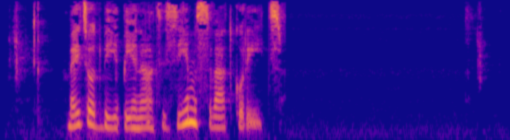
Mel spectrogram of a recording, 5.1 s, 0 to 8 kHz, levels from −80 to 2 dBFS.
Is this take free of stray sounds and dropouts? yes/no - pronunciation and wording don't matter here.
yes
